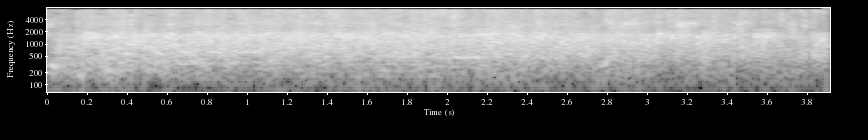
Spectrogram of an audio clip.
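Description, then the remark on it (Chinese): A crowd at a Buddhist gathering claps steadily for about four seconds after a disciple's speech of thanks, a dense, even crackle of many hands at fairly loud volume with no voices standing out. “你怎么讲完了人家都不鼓掌的”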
